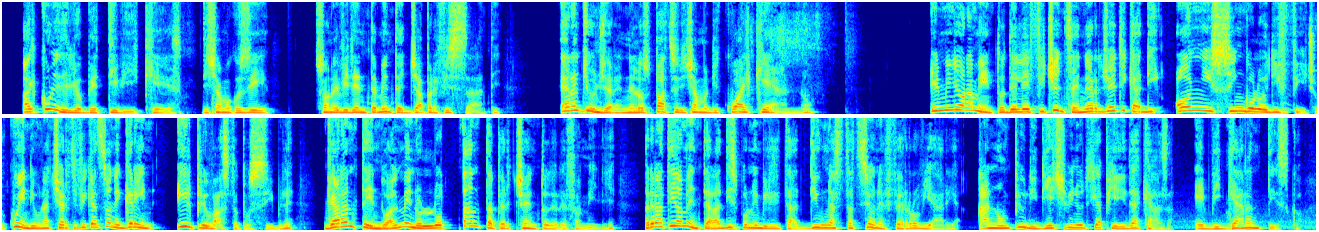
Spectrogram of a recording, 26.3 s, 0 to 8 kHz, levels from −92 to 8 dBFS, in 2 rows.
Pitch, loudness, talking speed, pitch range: 165 Hz, -18 LUFS, 135 wpm, 140-200 Hz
